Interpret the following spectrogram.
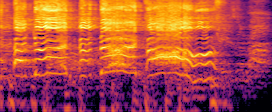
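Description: Gospel singing voice holding long, wavering, melismatic notes. The notes fade in the last half second.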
